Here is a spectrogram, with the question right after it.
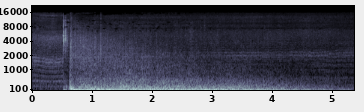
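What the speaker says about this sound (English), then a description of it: "The first wave of missiles are about to be fired." A missile strike in CS:GO Danger Zone on the Blacksite map: a sharp blast followed by a heavy, rolling low boom that slowly fades over several seconds, loud and close, with no speech.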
